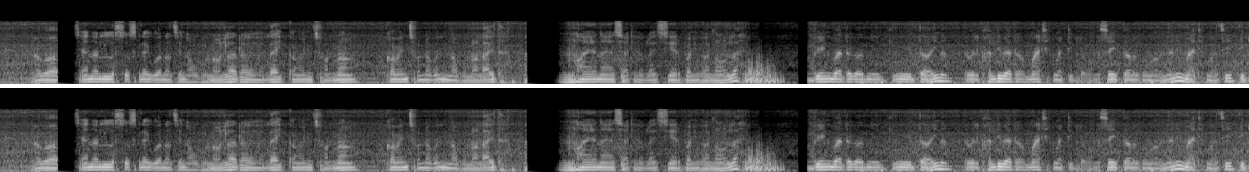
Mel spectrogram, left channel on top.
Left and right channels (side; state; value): both; identical; correlation 1.00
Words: अब च्यानललाई सब्सक्राइब गर्न चाहिँ नभुल्नु होला र लाइक कमेन्ट छोड्न पनि नभुल्नु होला है त। नयाँ साथीहरूलाई सेयर पनि गर्नु होला। ब्याङ्कबाट गर्ने कि त होइन, तपाईँले खल्तीबाट माथिमा टिक लगाउनुहोस् है। तलकोमा भन्दा नि माथिमा चाहिँ टिक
